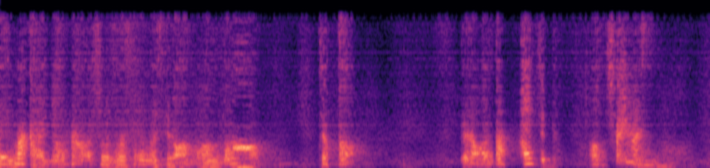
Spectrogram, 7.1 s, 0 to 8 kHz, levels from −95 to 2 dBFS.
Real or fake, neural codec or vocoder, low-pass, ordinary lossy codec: fake; codec, 44.1 kHz, 0.9 kbps, DAC; 7.2 kHz; none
